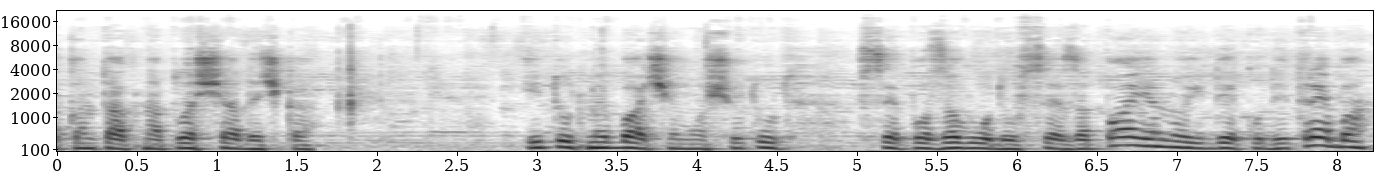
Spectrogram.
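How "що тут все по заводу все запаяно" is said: ordinary talk, nothing marked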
